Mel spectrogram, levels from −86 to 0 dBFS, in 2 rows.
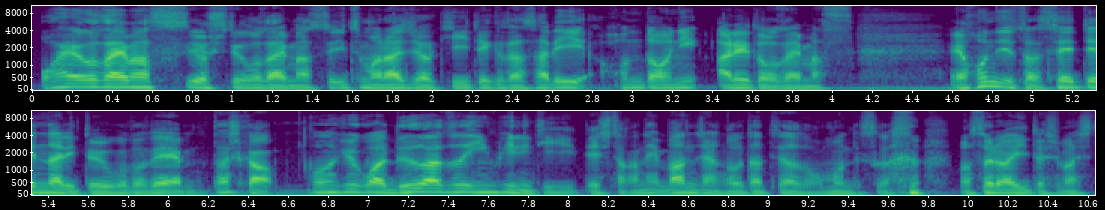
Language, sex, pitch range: Japanese, male, 85-120 Hz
